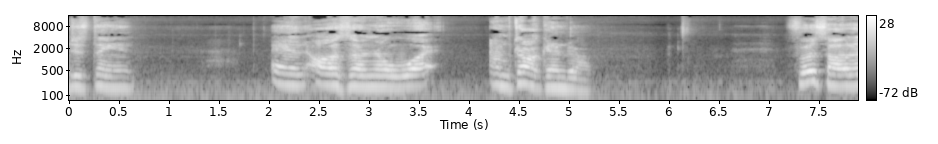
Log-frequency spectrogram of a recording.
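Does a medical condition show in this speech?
Yes: cerebral palsy; may be hard to understand.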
